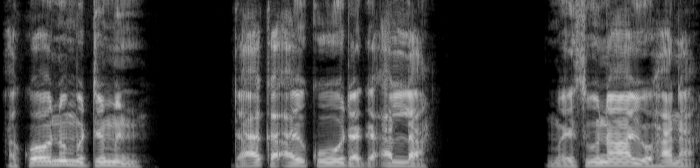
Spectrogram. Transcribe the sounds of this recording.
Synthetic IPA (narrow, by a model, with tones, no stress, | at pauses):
ʔa˨kʷa˦wɐ˦ni˦mʊ˨tʊ˦mɪ˨n | da˨ʔa˦ka˨ʔa˦jkʷoː˦dɐ˨ɡa˨ʔa˦lːa˨h | ma˨jsuː˦naː˦joː˨ɦa˦naː˨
